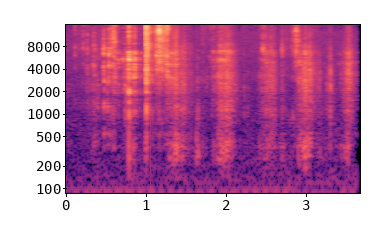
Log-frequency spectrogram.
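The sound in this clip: Hot and spicy snack chips are crunched and chewed. A few sharp, crisp bites come near the start, followed by softer rhythmic chewing crunches, all fairly quiet with no talking.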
